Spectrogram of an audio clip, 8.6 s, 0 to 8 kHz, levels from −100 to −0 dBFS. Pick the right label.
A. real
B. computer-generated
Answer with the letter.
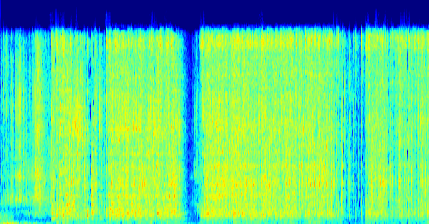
A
